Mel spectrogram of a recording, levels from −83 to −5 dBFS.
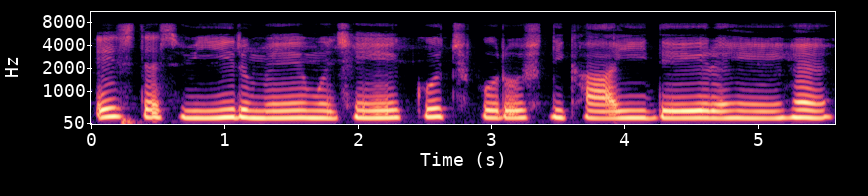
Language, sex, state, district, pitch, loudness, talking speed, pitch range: Hindi, female, Madhya Pradesh, Katni, 215 Hz, -13 LUFS, 105 wpm, 210-225 Hz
